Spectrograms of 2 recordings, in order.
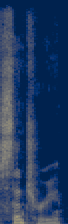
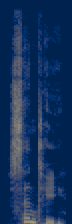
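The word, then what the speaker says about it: Centy: of centi uh which every time I look at it I think is called Crusader of century but it's spelled c n t y centi now Crusader of centi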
